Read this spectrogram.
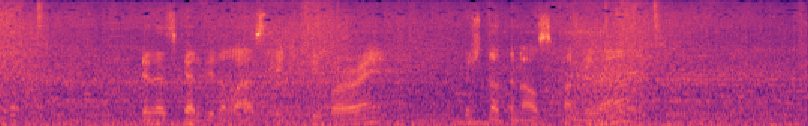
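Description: A huge monster growls and roars.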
